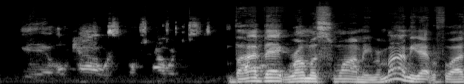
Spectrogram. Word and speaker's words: Vivek Ramaswamy: Yeah, his name is Vivek Ramaswamy. Ramaswamy. Vivek Ramaswamy. Now, you can call him Salami if that helps. Just call him Vivek Salami. Yeah, or cowards. Or cowards. Vivek Ramaswamy.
